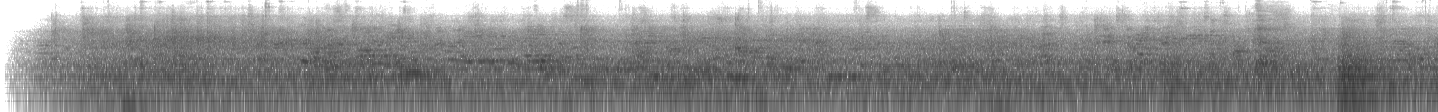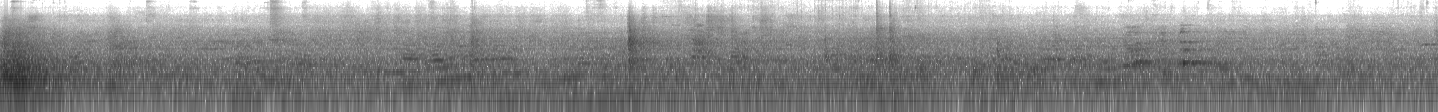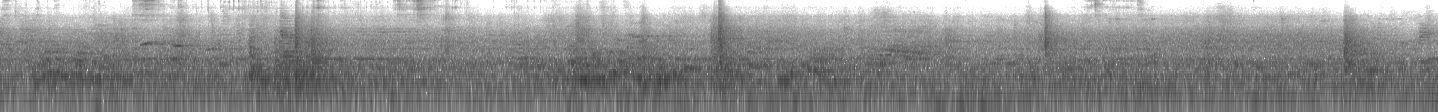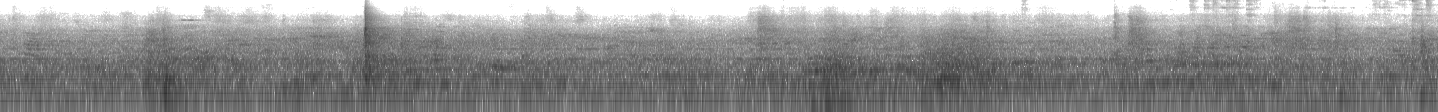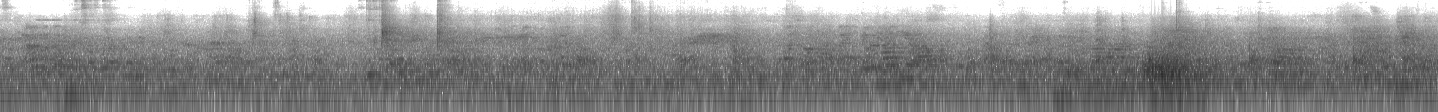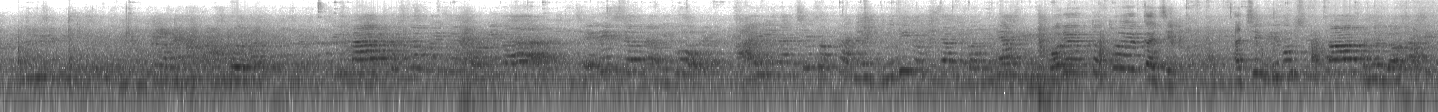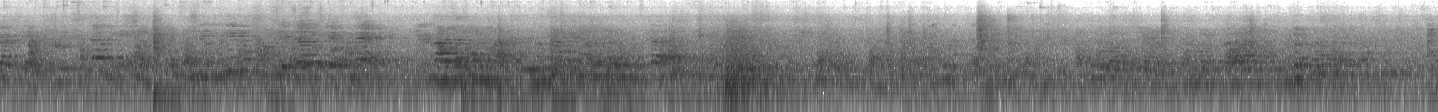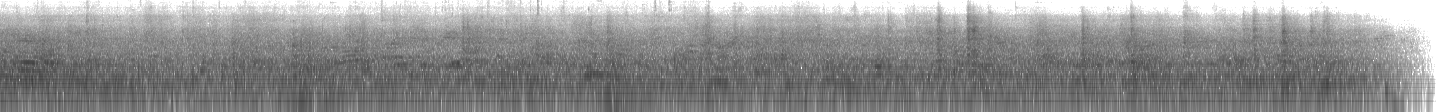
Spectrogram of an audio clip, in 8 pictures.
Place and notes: Torbogen, Salzburg, Österreich - In einem Torbogen
Eine Touristengruppe kommt vorbei und lauscht einer Reiseleiterin.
